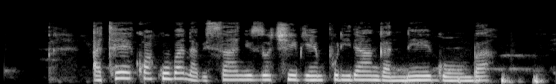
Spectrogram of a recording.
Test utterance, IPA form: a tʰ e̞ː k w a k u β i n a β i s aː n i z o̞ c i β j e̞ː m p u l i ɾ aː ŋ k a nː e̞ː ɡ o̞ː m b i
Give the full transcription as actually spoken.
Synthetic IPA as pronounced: a tʰ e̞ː k w a k u β a n a β i s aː ɲ i z o̞ c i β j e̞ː m p u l i ɾ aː ŋ ɡ a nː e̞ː ɡ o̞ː m b a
